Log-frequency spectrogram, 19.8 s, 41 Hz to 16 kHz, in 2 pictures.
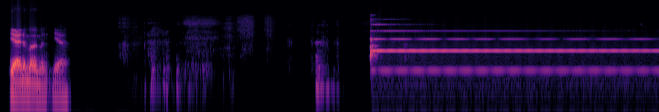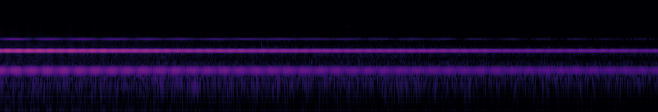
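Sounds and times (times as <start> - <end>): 
speech: 0.1 - 1.1, 4.7 - 5.0, 5.6 - 6.4
meditation bell struck and ringing: 5.6 - 19.7.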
